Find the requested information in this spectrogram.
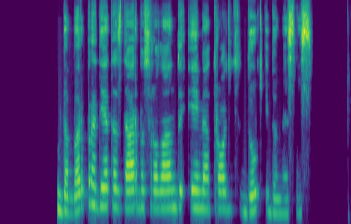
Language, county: Lithuanian, Kaunas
